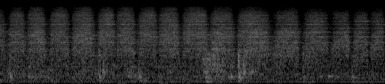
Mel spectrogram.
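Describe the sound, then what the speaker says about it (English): Fine steel wool buffs rust scale off a rifle barrel during rust browning, a close, soft rhythmic rubbing repeated in quick even strokes. "You want to use fine steel wool, right? Because we really just want to buff it."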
